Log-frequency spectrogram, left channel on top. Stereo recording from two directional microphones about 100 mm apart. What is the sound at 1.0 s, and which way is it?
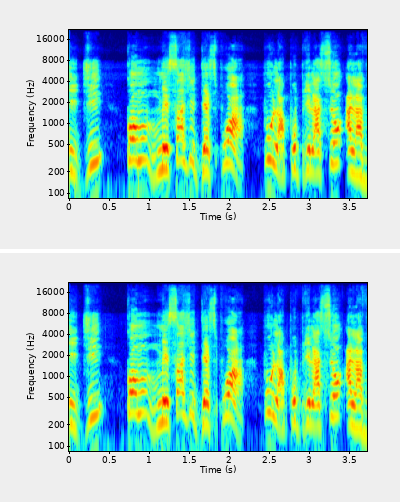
Speech, 25° right (ahead or behind).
